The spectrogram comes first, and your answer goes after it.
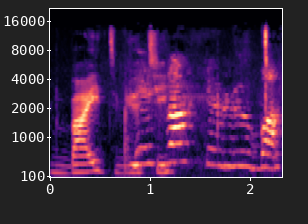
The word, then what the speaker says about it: Bite Beauty: En fait, la marque Bite Beauty, prononcée en anglais, puisque c'est anglais, ça veut dire mordre en anglais.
